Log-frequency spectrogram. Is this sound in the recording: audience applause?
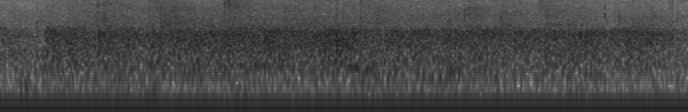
yes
